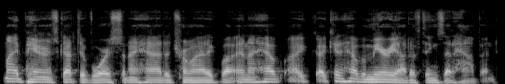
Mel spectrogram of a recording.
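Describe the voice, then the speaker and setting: A man's voice: lowish voice, fast, dry recording, clean studio sound. A man from Venezuela talking earnestly as an interview guest, reflective and emphatic, repeating phrases to drive them home. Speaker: interview guest, mental healing educator.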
